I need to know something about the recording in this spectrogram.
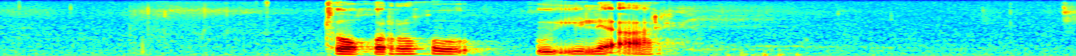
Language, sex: Northern Sotho, male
